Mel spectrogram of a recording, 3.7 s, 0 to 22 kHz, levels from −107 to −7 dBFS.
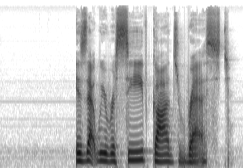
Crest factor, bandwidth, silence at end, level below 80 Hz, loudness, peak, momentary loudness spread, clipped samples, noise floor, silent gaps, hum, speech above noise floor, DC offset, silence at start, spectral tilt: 18 dB; 19 kHz; 0.25 s; -58 dBFS; -23 LUFS; -6 dBFS; 7 LU; under 0.1%; -73 dBFS; none; none; 51 dB; under 0.1%; 1.15 s; -4.5 dB/octave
